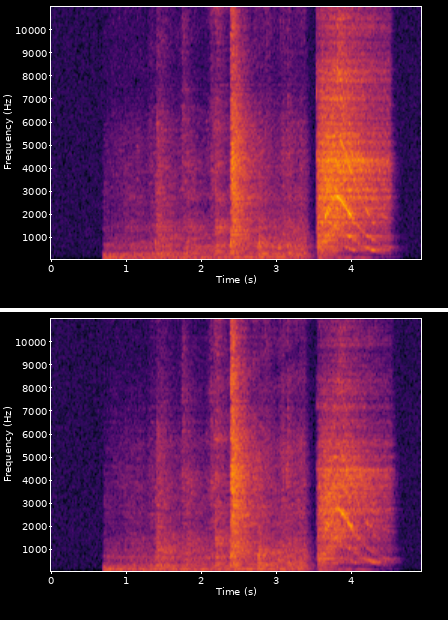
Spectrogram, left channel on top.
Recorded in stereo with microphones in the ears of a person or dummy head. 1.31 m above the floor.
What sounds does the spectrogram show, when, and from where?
0.7 s running footsteps: 15° left (ahead or behind), 1.5 m; by 3.4 s 55° right (ahead or behind), 2 m
3.5 s sawing: 55° left (ahead or behind), 0.5 m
